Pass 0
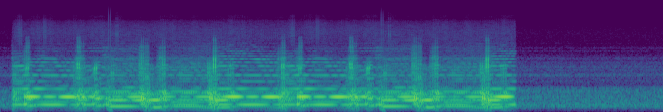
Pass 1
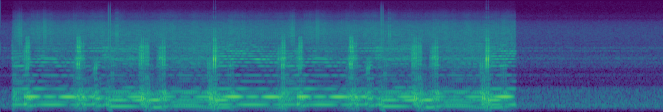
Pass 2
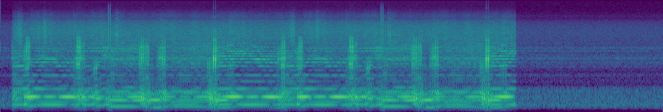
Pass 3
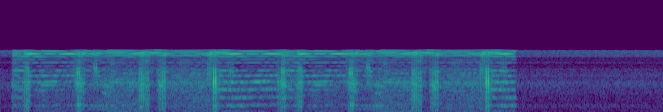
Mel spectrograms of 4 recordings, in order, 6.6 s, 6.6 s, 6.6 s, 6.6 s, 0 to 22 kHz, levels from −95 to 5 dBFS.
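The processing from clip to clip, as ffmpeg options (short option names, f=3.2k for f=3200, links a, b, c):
-af "aexciter=amount=14:drive=8.5:freq=2.6k,volume=-6dB"
-af "highpass=250"
-af "lowpass=f=3.1k:t=q:w=0.5098,lowpass=f=3.1k:t=q:w=0.6013,lowpass=f=3.1k:t=q:w=0.9,lowpass=f=3.1k:t=q:w=2.563,afreqshift=-3600,volume=-8dB"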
